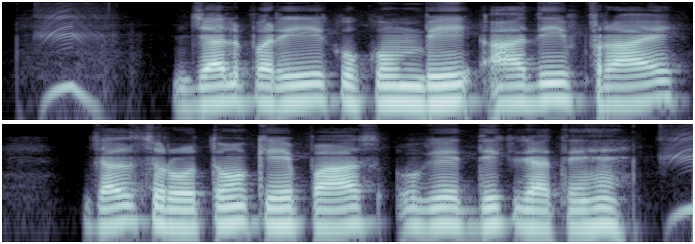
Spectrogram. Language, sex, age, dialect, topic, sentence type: Hindi, male, 36-40, Garhwali, agriculture, statement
